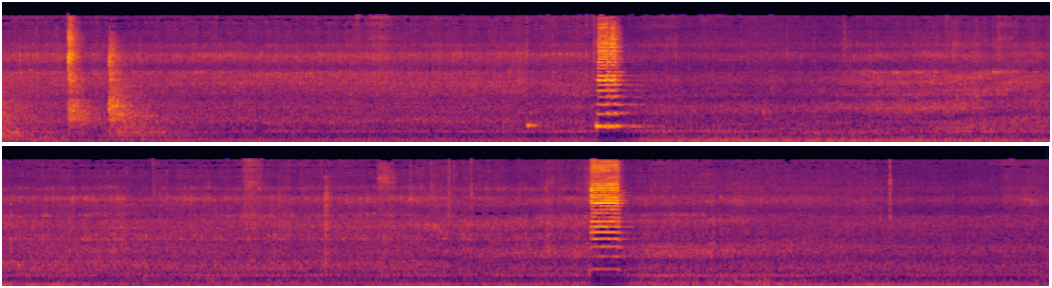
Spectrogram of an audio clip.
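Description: Two short vehicle-horn toots, one about six seconds in and one about ten seconds later, over a steady low engine rumble.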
